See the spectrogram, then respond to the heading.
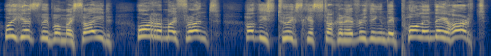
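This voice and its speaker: A man voicing a bitter, hurt young mare who snaps and shouts in a high, shrill voice. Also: animated, moderate pace, dry recording, clean studio sound. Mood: furious.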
